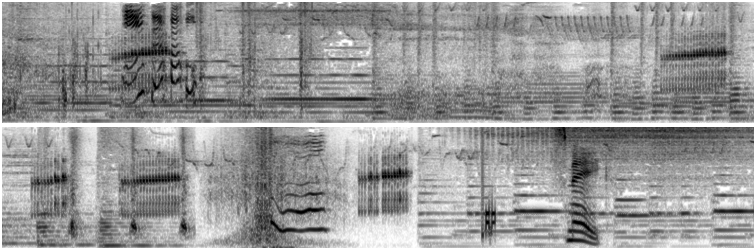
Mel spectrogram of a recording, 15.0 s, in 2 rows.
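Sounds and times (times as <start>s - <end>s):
frog croaking: 6.6s - 9.4s, 11.1s - 11.7s.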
